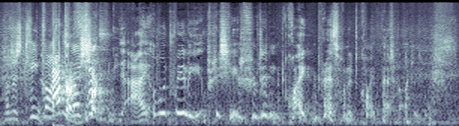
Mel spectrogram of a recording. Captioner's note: pained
